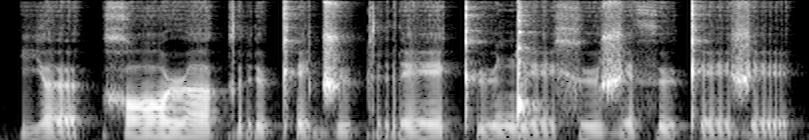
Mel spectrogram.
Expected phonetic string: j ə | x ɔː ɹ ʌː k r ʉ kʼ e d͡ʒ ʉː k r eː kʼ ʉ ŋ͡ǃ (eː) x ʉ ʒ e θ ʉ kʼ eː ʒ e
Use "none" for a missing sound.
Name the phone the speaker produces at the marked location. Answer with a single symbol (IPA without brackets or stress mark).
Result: eː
